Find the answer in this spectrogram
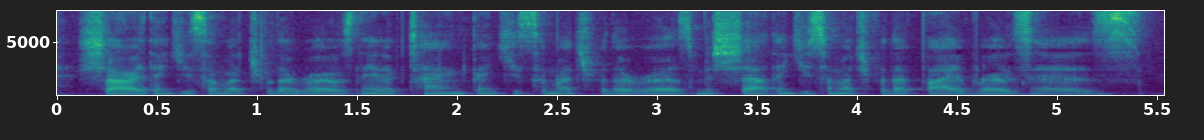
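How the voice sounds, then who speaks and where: Hosting a livestream as a dating coach, a man with a Valley Girl accent from Southern California gives casual advice, sassy and girlfriend-to-girlfriend, sprinkled with "honey" and "girl." His fairly low voice has a breathy edge, little pitch movement, and a slightly fast pace.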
